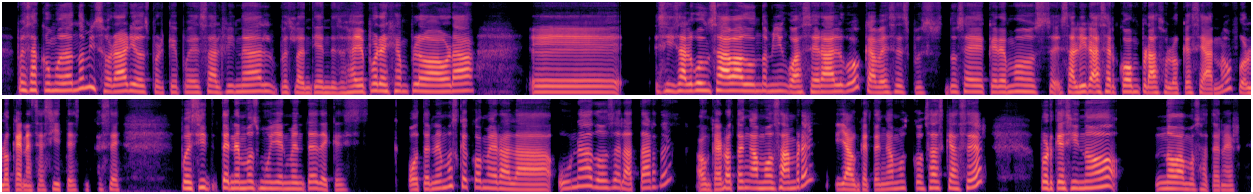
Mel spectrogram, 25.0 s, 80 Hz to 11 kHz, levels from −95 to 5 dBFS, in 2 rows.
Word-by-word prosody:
Pues 265 0 -2
acomodando 255 +3 +1
mis 355 -6 -1
horarios, 220 -1 +2
porque, 195 0 -9
pues, 195 0 -8
al 200 -3 -3
final, 215 +1 -2
pues, 190 -1 -10
lo 185 - -2
entiendes. 180 0 -5
O - - -8
sea, 200 +3 +1
yo, 210 - +5
por 245 0 +1
ejemplo, 230 0 0
ahora, 225 +3 +4 0.5
eh, 200 -1 -1 0.3
si 225 +1 -6
salgo 240 +2 +4
un 250 - -2
sábado, 240 -1 +9
un 230 - -5
domingo 230 -3 -3
a - - +7
hacer 205 +1 -1
algo, 220 - +3
que 210 - -2
a 190 - +3
veces, 190 +1 -4
pues, 180 +1 -14
no 205 0 -9
sé, 210 0 -2
queremos 205 +1 -2
s - - -6
salir 200 +3 +3
a - - +7
hacer 210 0 -1
compras 200 -2 +2
o - - -5
lo 170 0 -5
que 180 - -4
sea, 155 -3 0
¿no?, 185 - -7
fo 325 - -5
lo 175 +1 -2
que 180 - +7
necesites, 165 +1 -4
yo 170 - -21
qué - - -18
sé. 175 -1 -6 0.6
Pues, 225 -2 +1
sí 255 +1 0
tenemos 225 0 0
muy 220 -1 -3
en 210 -1 0
mente 210 +1 -2
de 185 -4 -2
que 175 0 -10
s 175 -9 -19 0.3
o 185 +2 -3
tenemos 220 +9 -4
que 275 - -3
comer 235 -3 -3
a 205 - +3
la 180 -1 0
1, 290 +8 -2
2 245 -2 -4
de 245 -1 -5
la 190 -4 -1
tarde, 245 - -4 0.3
aunque 185 +1 0
no 230 - +2
tengamos 225 -1 +1
hambre 220 +3 +3 0.3
y 185 +1 -3
aunque 180 0 +2
tengamos 200 +6 -5
cosas 225 +1 -3
que 230 - +1
hacer, 245 +6 +1 0.6
porque 225 -1 +2
si 225 +1 -3
no, 255 +7 +3 0.3
no 210 +2 +1
vamos 190 -3 0
a 175 - -9
tener 165 0 -7
210 Hz, 210 wpm, -23 LUFS, 190-230 Hz, 0.6 s, sábado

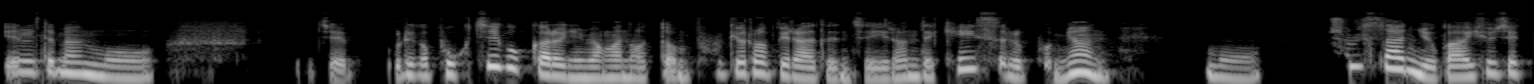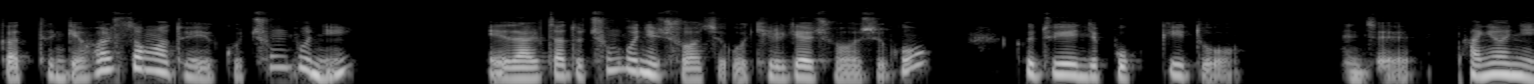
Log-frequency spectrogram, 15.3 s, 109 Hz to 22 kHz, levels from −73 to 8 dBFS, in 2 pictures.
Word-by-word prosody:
예를 235 - 0
들면 225 -2 +3
뭐 165 -3 0 0.8
인제 - - -5 0.2
우리가 185 +2 0
복지국가로 210 - +3
유명한 165 0 +1
어떤 160 +2 -2
북유럽이라든지 200 -7 -1
이런데 165 +4 -1
케이스를 275 - -1
보면 215 -5 +3 0.5
뭐 165 -4 -4 0.3
출산 310 -6 +4
육아 170 0 +3
휴직 220 +1 -2
같은 185 - -2
게 - - -1
활성화 265 0 +3
되어 230 - -4
있고 - - -9
충분히 285 - 0 0.7
예 - - +1
날짜도 160 +4 +2
충분히 260 +3 +2
주어지고 150 -5 -3
길게 165 0 +2
주어지고 385 - -3 0.4
그 210 - +2
뒤에 200 0 +5
이제 175 -2 +1
복귀도 175 +3 -4 0.5
인제 - - -5 0.3
당연히 195 -2 +5
195 Hz, 335 characters per minute, -22 LUFS, 170-235 Hz, 0.8 s, 뒤에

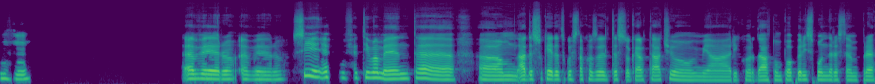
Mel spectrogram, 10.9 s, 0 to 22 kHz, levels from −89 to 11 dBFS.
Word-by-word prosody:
Mh-mh. 180 -2 -3 1.9
È 185 - +5
vero, 175 -2 +4
è 175 - -2
vero. 165 0 -4
Sì, 305 -3 +2
eff 240 - +3 0.2
effettivamente, 210 -3 +1
ehm, 155 -4 +1
adesso 160 +3 +2
che 175 - +1
hai - - +5
detto 160 0 -2
questa 165 -1 -4
cosa 160 0 -5
del 155 -1 -1
testo 160 +1 -4
cartaceo, 150 0 -1
mi 140 -1 -5
ha 135 0 -2
ricordato 145 +1 -2
un 145 - -5
po' 150 0 -1
per 155 - 0
rispondere 150 -1 -2
sempre 145 -1 -2
160 Hz, 145 wpm, -21 LUFS, 150-175 Hz, 1.9 s, È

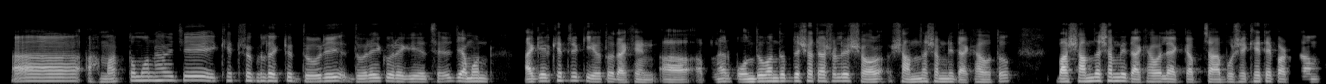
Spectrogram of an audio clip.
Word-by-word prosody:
আ - - +2 0.8
আমার 130 +1 -3
তো - - -3
মনে 185 0 -1
হয় 190 0 -2
যে - - -2 0.2
এই 160 - -5
ক্ষেত্রগুলো 170 -1 -5
একটু 165 +2 -4
দূরে 140 +3 +1 0.2
দূরেই 140 +3 +1
করে 150 -2 +2
গিয়েছে। 130 0 -3 0.2
যেমন 145 -1 +3 0.5
আগের 155 +5 +3
ক্ষেত্রে 180 0 -1
কি - - -2
হতো 130 +1 -2
দেখেন 110 +1 -1 0.2
আ - - -1 0.3
আপনার 125 +6 -5
বন্ধু-বান্ধবদের 150 +5 +3
সাথে 155 -1 +2
আসলে 155 +1 0
স - - -15 0.4
সামনাসামনি 135 +2 0
দেখা 120 - -1
হত। 115 - -8 0.6
বা 135 - +9
সামনাসামনি 165 +3 +4
দেখা 120 +3 +1
হলে 135 -1 +2
১ - - -10
কাপ 120 - 0
চা - - +4
বসে 125 +1 -2
খেতে 145 +1 +1
পারতাম 125 0 -1
145 Hz, 170 wpm, -23 LUFS, 130-160 Hz, 0.8 s, বা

